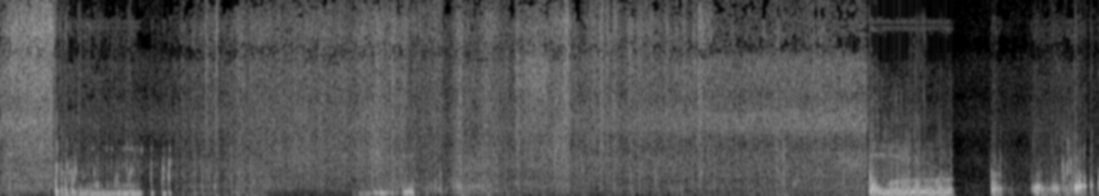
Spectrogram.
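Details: Close-up recording of stomach growling (borborygmi): loud, low rumbling bursts and gurgles between quieter stretches.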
